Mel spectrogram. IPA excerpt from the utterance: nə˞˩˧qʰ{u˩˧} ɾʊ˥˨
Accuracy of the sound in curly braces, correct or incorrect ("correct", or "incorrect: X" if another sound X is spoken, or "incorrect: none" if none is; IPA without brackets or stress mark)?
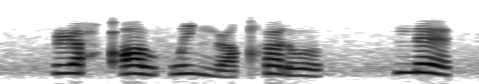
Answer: incorrect: u˥˨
